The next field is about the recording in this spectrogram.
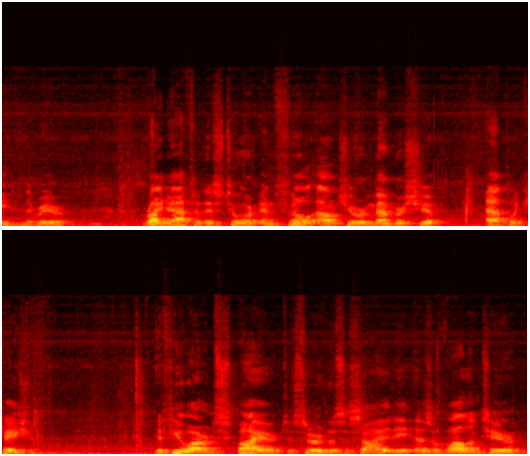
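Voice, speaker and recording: A man giving a formal, oratorical public address as a society speaker. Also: a little high. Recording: echoey, distant, faint background noise.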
